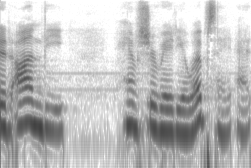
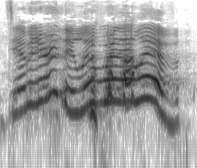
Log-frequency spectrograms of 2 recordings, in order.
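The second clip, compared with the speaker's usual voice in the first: much louder and higher, hammed-up frustration; mock exasperated shout; 12 semitones higher, 11 dB louder than usual. Host shouts at cohost over where family lives, hammed-up shout. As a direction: blow up in fake outrage.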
